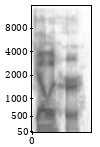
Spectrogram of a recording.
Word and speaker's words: Gallagher: But why is Jack's last name being pronounced Gallagher? – That's just how he pronounced it. – Is it? Okay. – I think it's a British thing.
